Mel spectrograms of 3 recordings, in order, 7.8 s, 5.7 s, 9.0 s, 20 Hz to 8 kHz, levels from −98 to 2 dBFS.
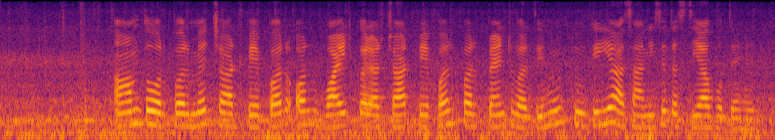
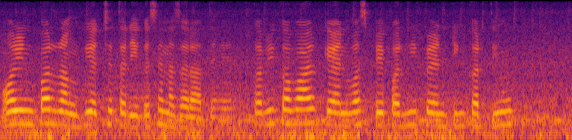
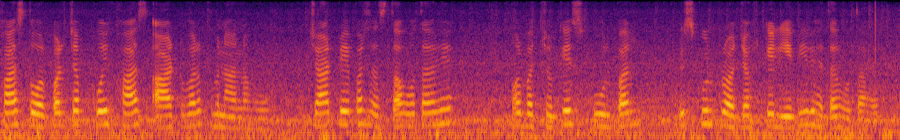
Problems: constant background noise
